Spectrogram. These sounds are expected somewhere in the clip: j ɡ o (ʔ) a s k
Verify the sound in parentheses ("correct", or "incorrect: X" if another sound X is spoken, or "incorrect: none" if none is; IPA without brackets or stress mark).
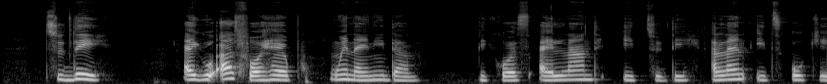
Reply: correct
